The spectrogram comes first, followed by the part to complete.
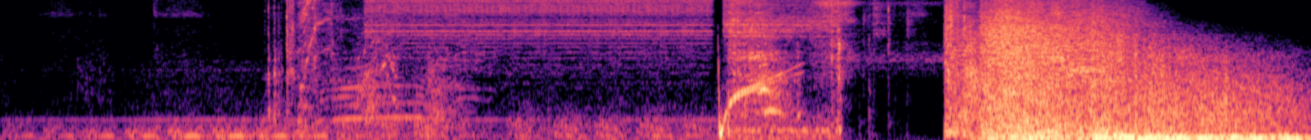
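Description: Bazooka sound effects: a rising whine that settles into a steady high hiss for about two seconds, and a sharp launch about three and a half seconds in. A loud explosion with a deep rumble follows near five seconds in and is the loudest sound.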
